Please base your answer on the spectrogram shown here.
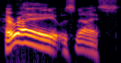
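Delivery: usual speaking voice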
